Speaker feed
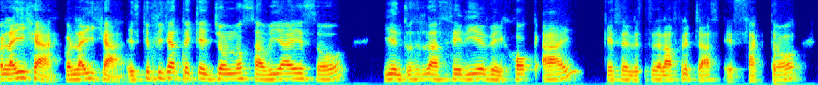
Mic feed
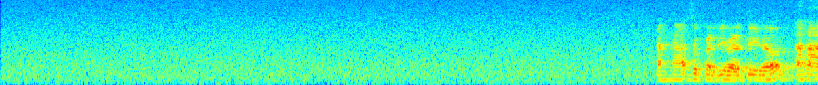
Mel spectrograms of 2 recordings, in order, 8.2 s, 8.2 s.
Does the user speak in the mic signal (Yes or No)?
Yes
